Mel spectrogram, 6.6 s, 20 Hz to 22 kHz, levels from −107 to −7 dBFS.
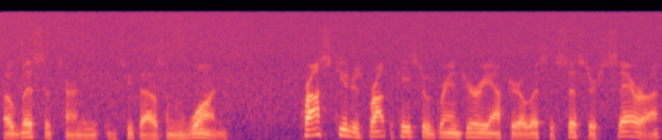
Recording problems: hiss; loud; throughout; 5 dB below the speech

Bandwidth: 15 kHz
